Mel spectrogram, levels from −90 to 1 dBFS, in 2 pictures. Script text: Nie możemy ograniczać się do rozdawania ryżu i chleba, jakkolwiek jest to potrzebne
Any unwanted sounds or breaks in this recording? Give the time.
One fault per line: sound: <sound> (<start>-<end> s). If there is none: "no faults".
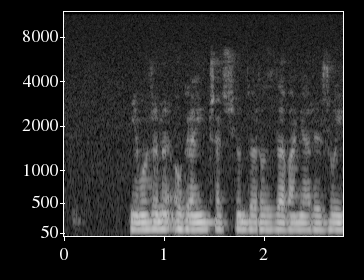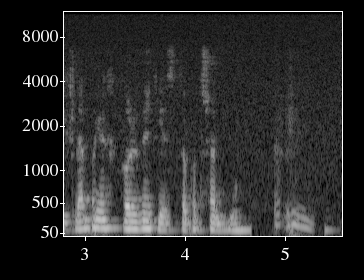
sound: throat clearing (4.9-5.3 s)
